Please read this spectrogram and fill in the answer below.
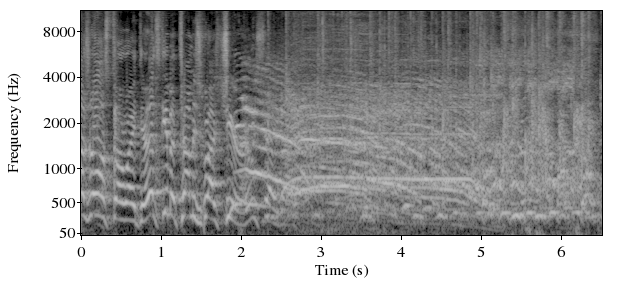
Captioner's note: audience cheering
